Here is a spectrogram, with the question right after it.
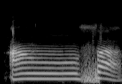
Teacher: Jadi nunnya dibaca di tempat keluarnya huruf sa. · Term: ikhfa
